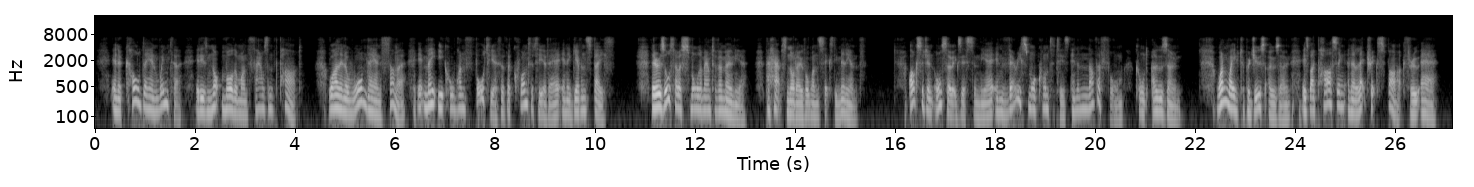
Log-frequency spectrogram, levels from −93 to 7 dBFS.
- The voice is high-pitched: No, low, 130 Hz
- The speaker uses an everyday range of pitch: No, wide, 6.2 semitones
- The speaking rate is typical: Yes, average, 170 wpm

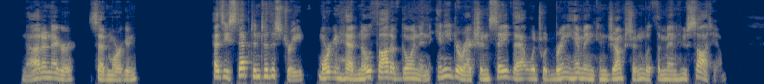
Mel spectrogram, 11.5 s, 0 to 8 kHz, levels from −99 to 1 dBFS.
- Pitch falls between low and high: No, low, 130 Hz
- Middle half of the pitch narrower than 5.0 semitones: No, average, 5.3 semitones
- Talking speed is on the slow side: No, average, 180 wpm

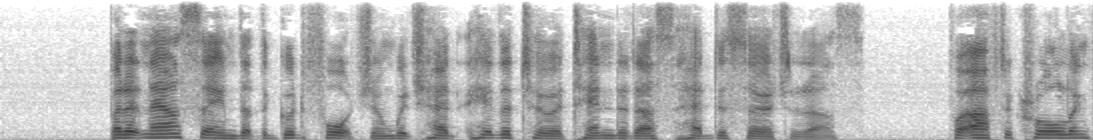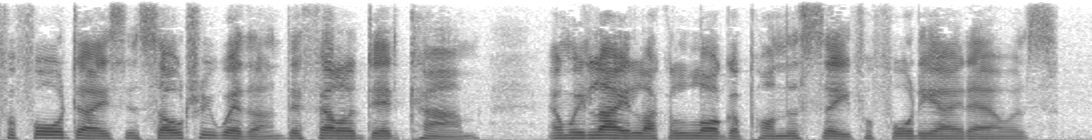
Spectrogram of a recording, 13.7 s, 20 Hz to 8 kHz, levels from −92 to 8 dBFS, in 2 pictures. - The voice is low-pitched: No, medium, 145 Hz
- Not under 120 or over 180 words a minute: No, average, 190 wpm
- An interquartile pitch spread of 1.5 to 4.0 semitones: Yes, average, 2.9 semitones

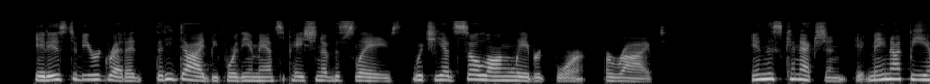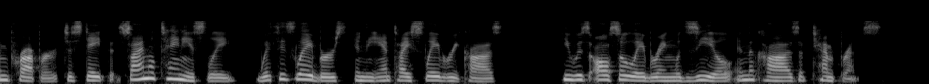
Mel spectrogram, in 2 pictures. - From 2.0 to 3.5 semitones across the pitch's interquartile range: No, average, 4.2 semitones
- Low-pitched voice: No, medium, 185 Hz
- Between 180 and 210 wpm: No, average, 170 wpm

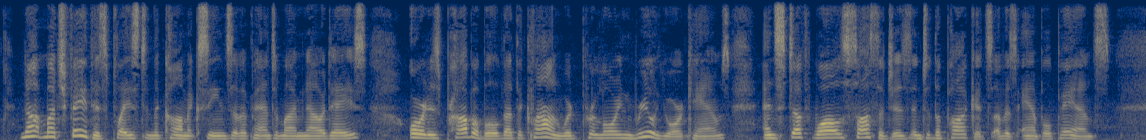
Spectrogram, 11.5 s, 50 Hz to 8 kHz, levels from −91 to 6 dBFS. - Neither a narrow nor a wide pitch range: Yes, average, 4.6 semitones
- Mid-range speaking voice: Yes, medium, 170 Hz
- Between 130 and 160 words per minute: No, average, 190 wpm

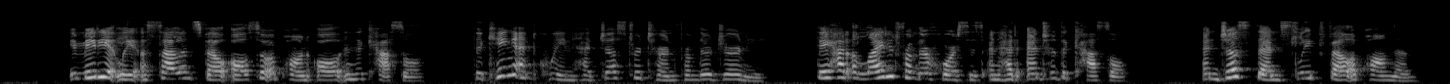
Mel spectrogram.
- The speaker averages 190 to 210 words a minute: No, average, 155 wpm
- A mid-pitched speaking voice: No, high, 230 Hz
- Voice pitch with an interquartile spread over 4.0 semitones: Yes, wide, 5.4 semitones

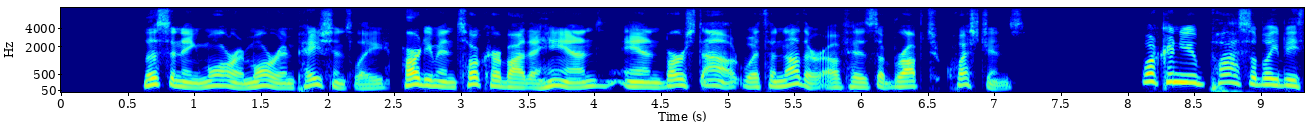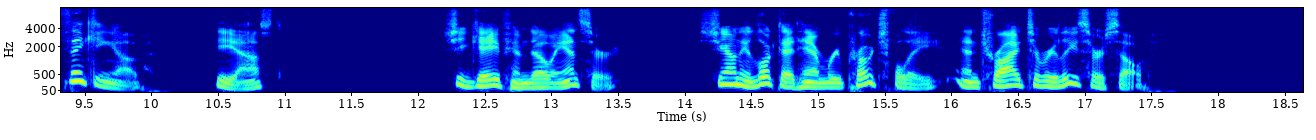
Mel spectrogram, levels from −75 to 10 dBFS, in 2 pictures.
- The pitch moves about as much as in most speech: No, wide, 6.4 semitones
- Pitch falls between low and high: Yes, medium, 145 Hz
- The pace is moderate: Yes, average, 145 wpm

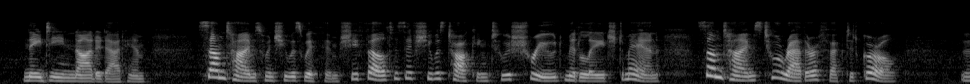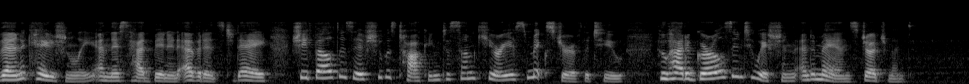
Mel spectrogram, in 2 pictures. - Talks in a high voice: Yes, high, 195 Hz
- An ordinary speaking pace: Yes, average, 190 wpm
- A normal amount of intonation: No, wide, 8.2 semitones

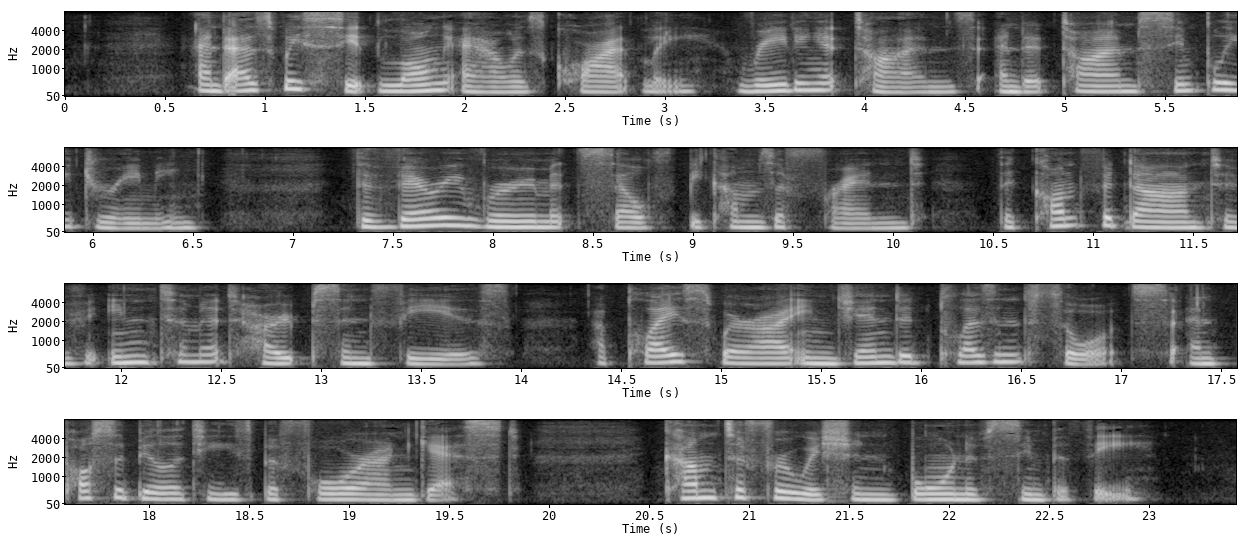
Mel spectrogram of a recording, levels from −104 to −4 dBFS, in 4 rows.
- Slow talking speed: Yes, slow, 120 wpm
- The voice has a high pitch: Yes, high, 200 Hz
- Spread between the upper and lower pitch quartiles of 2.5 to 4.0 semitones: Yes, average, 3.1 semitones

